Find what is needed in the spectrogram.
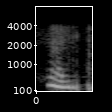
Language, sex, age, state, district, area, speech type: Kannada, female, 18-30, Karnataka, Hassan, urban, conversation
